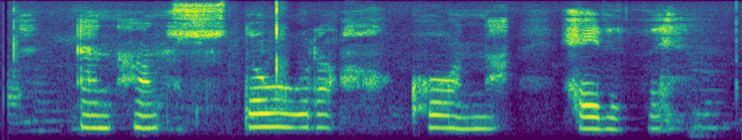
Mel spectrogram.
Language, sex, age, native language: Icelandic, female, 6, Icelandic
